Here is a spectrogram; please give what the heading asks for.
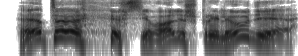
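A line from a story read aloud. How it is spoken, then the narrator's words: Giggled. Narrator (Russian): хихикнул Диккенс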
